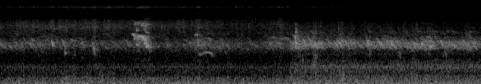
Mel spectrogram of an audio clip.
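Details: Twelve-day-old broiler chickens of 423 grams in a closed-house shed of 7,000 birds: continuous high peeping from the flock, with a louder rising chirp near the start and another burst later, over a low droning background.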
